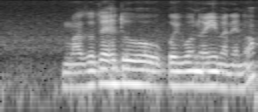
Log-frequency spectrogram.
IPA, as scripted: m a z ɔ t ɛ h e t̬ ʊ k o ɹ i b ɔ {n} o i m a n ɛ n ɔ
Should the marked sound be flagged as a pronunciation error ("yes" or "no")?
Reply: no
